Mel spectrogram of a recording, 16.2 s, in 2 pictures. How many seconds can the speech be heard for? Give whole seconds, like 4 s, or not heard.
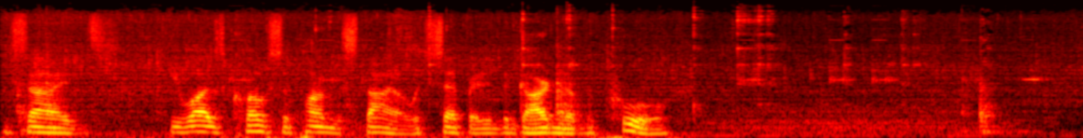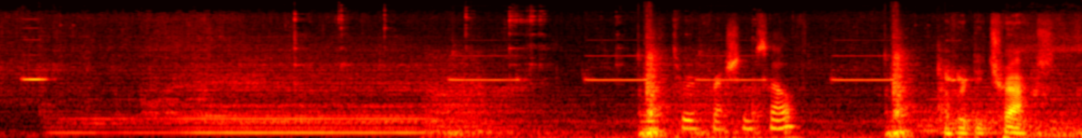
7 s.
